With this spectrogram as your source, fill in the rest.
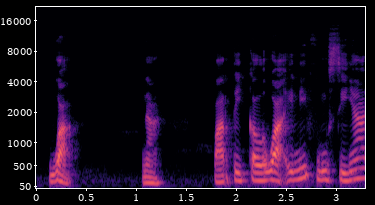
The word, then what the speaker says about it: は: dulu partikel waktu itu ditulis dengan grup hiragana ha tapi sebagai partikel dia dibacanya uap jadi nanti jangan kaget ya kalau ada kalimat pakainya hak tapi dibacanya Wah Nah partikel wa ini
